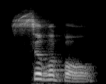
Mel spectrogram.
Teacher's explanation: the accent is on the first syllable of the word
